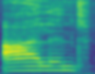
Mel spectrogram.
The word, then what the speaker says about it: Ireland: The S in Ireland, P in psychology, H in honest, and B in plumber.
